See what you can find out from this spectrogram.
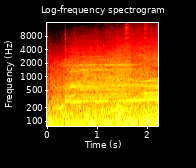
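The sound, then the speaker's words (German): A boat engine running hard as the boat accelerates, giving a loud, continuous roaring drone with steady harmonic tones throughout. “Der Motor springt an und reißt das Boot in Bewegung. Viel zu schnell.”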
